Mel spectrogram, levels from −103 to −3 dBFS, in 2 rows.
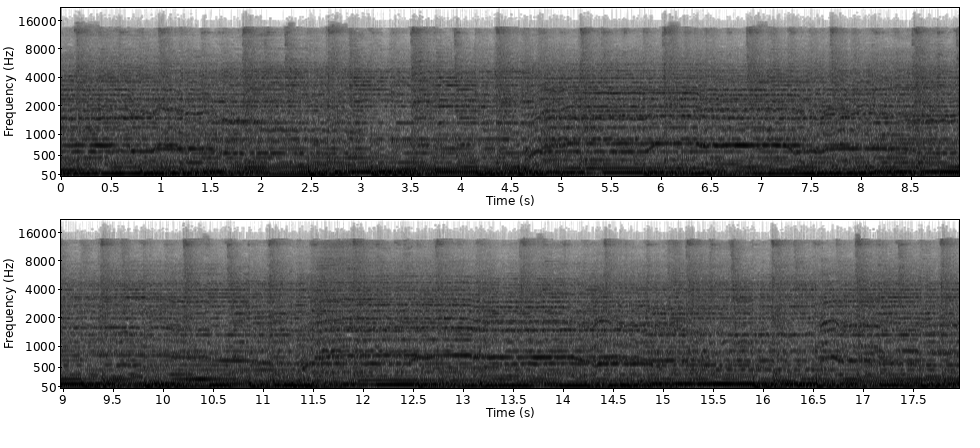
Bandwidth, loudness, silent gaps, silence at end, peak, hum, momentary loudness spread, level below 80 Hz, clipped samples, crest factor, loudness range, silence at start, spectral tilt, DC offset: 15 kHz; -7 LUFS; none; 0 s; 0 dBFS; none; 1 LU; -12 dBFS; 0.6%; 6 dB; 1 LU; 0 s; -5 dB/octave; under 0.1%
